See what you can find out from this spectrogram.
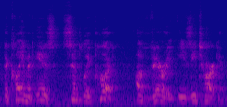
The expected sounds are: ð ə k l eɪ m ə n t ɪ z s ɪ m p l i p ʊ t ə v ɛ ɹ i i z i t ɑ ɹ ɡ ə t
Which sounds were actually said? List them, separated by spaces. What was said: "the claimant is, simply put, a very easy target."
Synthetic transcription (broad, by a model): ð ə k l eɪ m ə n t ɪ z s ɪ m p l i p ʊ t ə v ɛ ɹ i i z i t ɑ ɹ ɡ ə t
